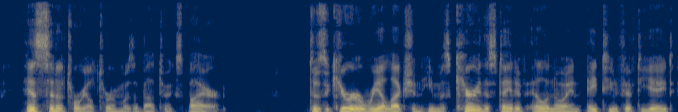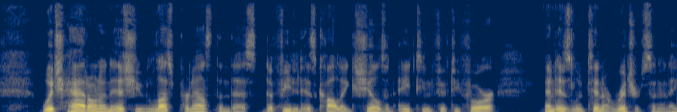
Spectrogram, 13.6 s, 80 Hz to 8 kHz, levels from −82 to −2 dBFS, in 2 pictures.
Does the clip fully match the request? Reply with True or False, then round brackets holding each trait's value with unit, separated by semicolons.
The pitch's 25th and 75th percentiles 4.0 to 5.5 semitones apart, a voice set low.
True (4.5 semitones; 90 Hz)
